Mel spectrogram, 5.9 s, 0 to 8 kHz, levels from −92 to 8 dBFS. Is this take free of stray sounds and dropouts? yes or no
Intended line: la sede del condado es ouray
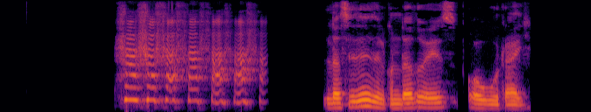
no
